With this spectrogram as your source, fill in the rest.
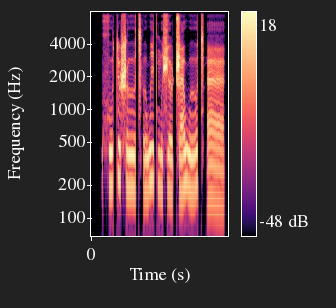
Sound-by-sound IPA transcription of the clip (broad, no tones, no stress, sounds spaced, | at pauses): x u t y ʂ ɯː t͡sʼ ɯ w i t ŋ u ɕ øː ʈ͡ʂ æ w ɯ ʊ̯ t͡sʼ æː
